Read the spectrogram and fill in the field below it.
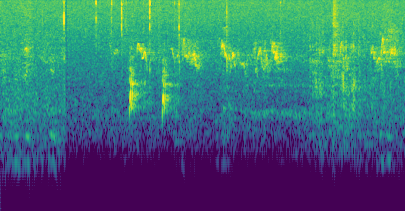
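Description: A turkey gobbles outdoors.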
